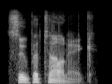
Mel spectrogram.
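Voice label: "Supertonic", British English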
